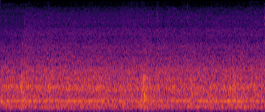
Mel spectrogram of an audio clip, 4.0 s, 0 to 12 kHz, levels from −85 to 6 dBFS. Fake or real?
real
